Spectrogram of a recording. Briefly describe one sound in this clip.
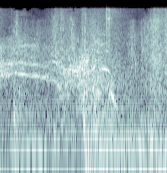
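Energy weapons fire rapid zapping shots nearby.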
